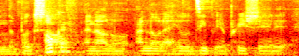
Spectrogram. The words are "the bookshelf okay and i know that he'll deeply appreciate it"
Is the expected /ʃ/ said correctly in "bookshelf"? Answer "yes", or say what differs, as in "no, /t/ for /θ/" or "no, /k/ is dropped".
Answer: no, /s/ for /ʃ/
